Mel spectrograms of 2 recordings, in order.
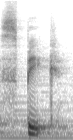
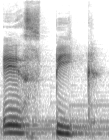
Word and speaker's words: speak: Nos es muy difícil para los hablantes de español pronunciar el sonido de las consonantes sin una vocal antes. La tendencia es decir speak y no podemos decir eso. La S suena sola, es speak.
